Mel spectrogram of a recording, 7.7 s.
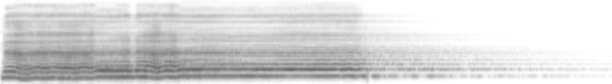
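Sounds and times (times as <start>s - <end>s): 
Carnatic female vocal alaps in Dorian mode: 0.0s - 6.1s.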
